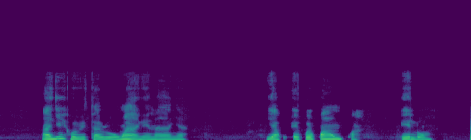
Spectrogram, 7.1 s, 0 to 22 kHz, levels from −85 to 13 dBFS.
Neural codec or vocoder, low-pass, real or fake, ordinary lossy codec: codec, 44.1 kHz, 7.8 kbps, DAC; 10.8 kHz; fake; none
